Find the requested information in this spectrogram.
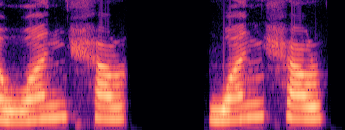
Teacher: نون ساکن، اس کے بعد حا آ گیا، وانحر، یہاں پہ بھی کیا ہے؟ ہم ظاہر کریں گے، غنہ ہرگز نہیں کریں گے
